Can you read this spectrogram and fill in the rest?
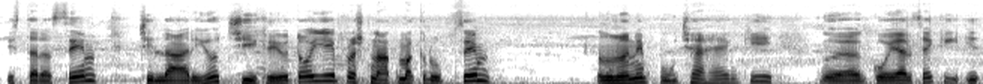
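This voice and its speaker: Hindi teacher explaining a poem. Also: male voice, on the high side, animated, darkish tone. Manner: explains word by word, often asks "है ना?"; recites verse lines slowly. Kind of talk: classroom poetry lesson.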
